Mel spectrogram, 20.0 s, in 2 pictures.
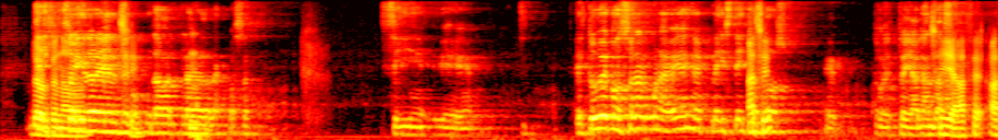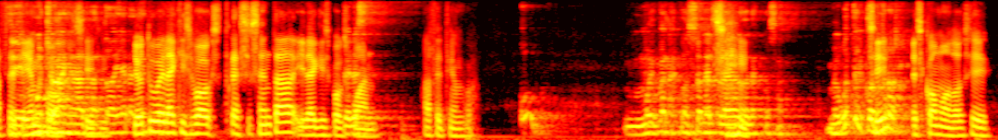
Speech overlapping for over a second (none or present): present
